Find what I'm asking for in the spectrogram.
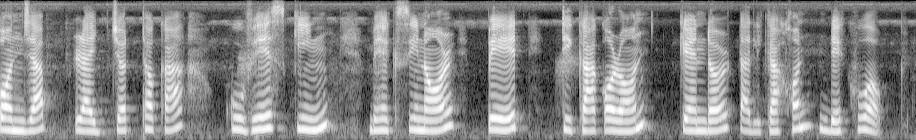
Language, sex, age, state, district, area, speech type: Assamese, female, 30-45, Assam, Jorhat, urban, read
